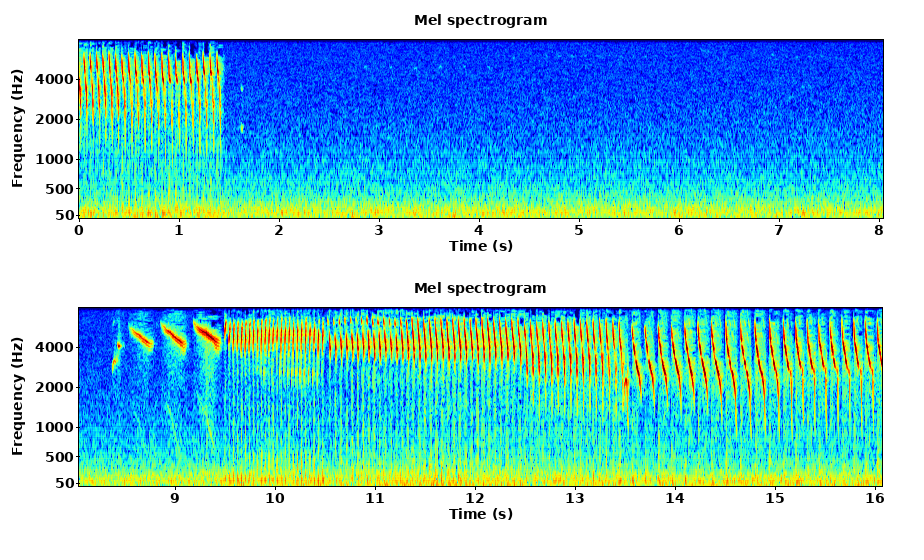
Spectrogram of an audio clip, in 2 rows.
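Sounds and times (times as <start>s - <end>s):
Fife canary singing: 0.0s - 1.7s, 8.4s - 16.0s.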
